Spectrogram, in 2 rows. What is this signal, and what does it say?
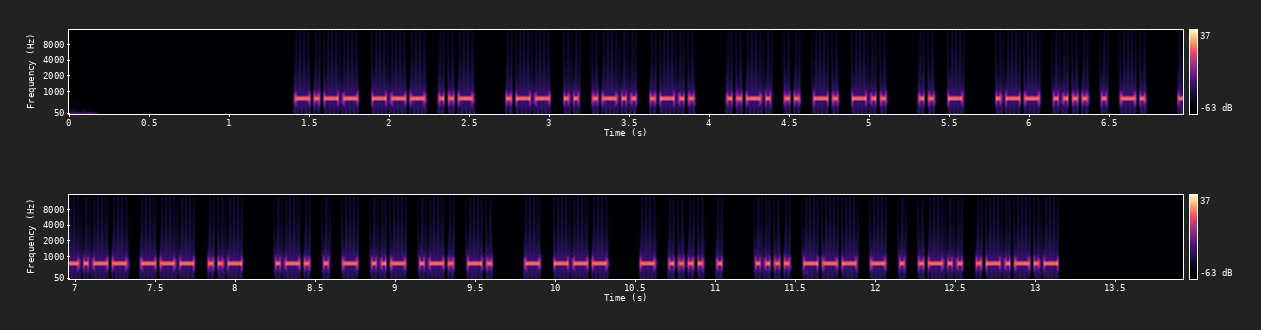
Morse code, heard as a keyed tone, about 40 wpm, 700 Hz. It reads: YOU WILL FIND IT WHEN YOU RETURN TO THE HOTEL.
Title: Sentences from Top 1600 Words 40wpm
